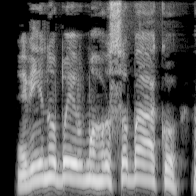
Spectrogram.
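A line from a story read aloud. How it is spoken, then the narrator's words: High broken scream. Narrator (Ukrainian): закричав Майк високим зламаним голосом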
